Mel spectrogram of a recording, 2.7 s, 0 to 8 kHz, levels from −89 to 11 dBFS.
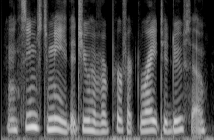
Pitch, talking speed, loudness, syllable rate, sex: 220 Hz, 290 wpm, -16 LUFS, 5.7 syllables/s, female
